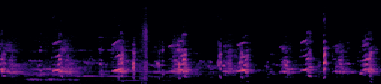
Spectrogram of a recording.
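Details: Several helmeted guineafowl, kept as a breeding flock for tick control, calling together in a noisy, overlapping chatter. Harsh, grating notes run into one another irregularly, with a low background hum.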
